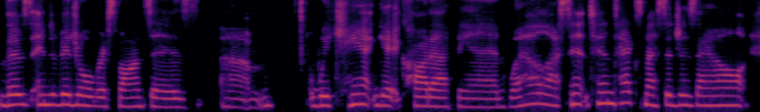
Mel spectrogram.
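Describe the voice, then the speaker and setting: An unremarkable speaking voice from a woman of medium pitch, fairly slow and fairly even in intonation, on a very clean recording with a silent background. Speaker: sales team trainer. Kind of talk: training session.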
